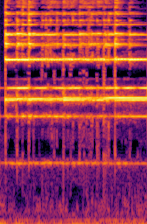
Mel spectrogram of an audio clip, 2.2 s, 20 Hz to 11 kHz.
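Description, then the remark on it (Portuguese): The large Peace Bell, cast from bronze cannons given by the nations of the First World War and rung 100 times every day, tolls, its loud, shimmering ring sustaining without fading, with faint repeated clangs riding on the steady resonance; no voices are heard. “Desde então, todos os dias, o Sino da Paz badala 100 vezes para advertir a voz da consciência de cada um para a vida e para a paz.”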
